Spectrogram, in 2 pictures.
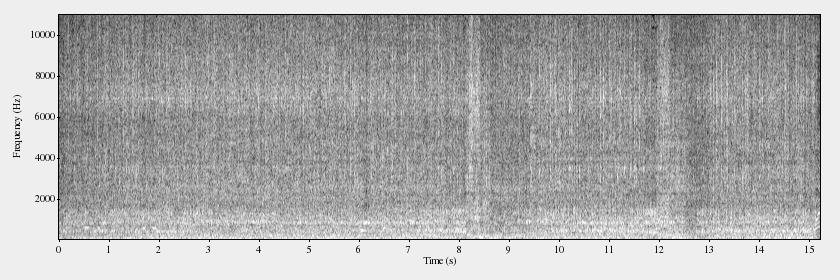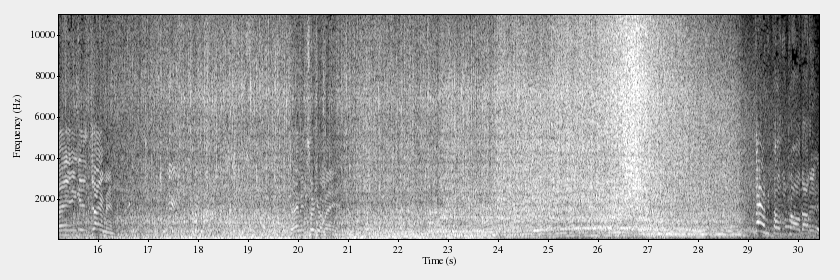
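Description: Two drag-race cars running at the starting line, then launching about three-quarters of the way through and accelerating hard away, engine pitch climbing and the sound fading near the end. Crowd voices throughout.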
